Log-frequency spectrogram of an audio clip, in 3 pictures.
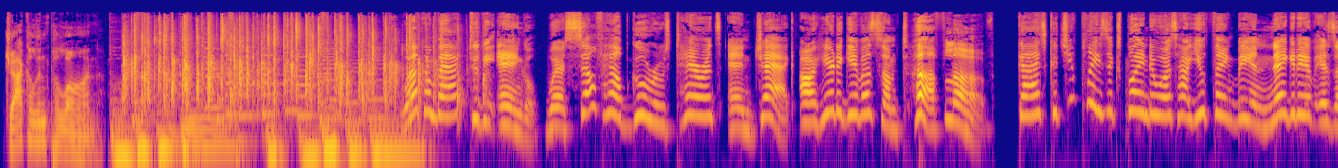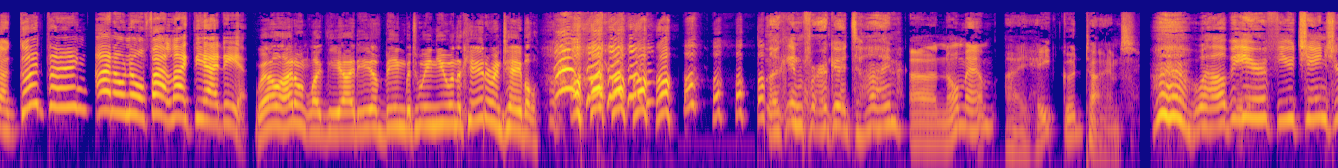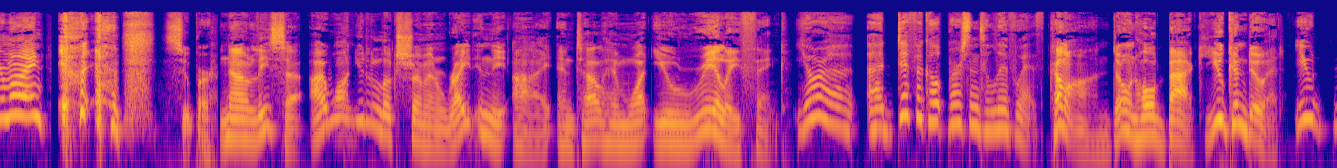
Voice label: animation female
